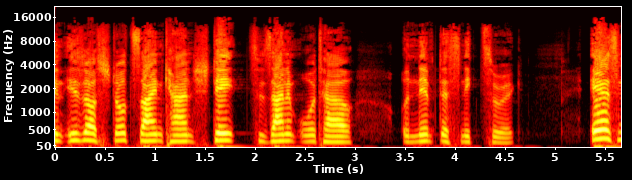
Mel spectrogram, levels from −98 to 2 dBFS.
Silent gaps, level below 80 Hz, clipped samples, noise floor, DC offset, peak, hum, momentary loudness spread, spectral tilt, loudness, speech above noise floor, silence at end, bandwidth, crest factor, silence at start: none; -56 dBFS; under 0.1%; -68 dBFS; under 0.1%; -4 dBFS; none; 15 LU; -4 dB/octave; -19 LUFS; 49 dB; 0 s; 16 kHz; 16 dB; 0 s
